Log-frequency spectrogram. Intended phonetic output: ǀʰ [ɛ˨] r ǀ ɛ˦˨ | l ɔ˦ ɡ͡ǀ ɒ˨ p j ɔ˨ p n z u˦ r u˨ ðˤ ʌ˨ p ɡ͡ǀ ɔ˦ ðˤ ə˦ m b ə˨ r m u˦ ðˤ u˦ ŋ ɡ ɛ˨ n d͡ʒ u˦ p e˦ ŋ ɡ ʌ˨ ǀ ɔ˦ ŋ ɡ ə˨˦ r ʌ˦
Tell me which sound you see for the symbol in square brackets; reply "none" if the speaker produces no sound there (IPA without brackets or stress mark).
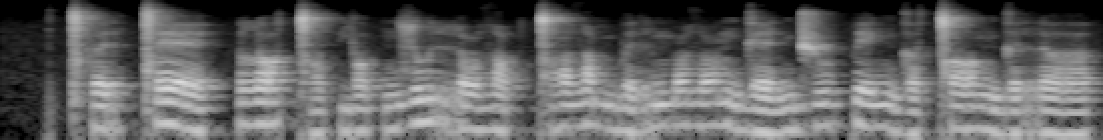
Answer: ə˨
